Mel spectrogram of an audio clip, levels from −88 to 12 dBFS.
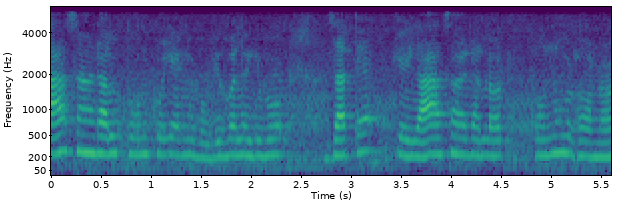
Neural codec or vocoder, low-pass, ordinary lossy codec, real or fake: codec, 16 kHz, 4 kbps, X-Codec, HuBERT features, trained on LibriSpeech; 5.4 kHz; AAC, 48 kbps; fake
